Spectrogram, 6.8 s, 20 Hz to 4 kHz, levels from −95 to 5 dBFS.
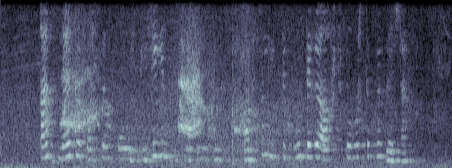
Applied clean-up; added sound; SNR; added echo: none; Car; 2 dB; reverberation time 0.5 s.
